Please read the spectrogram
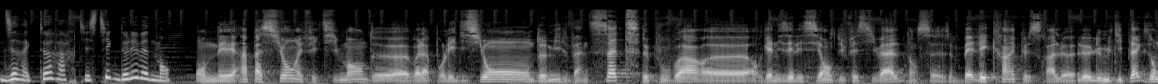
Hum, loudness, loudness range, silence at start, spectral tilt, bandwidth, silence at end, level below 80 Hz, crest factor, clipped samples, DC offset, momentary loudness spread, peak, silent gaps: none; -19 LUFS; 1 LU; 0 s; -5 dB/octave; 14 kHz; 0 s; -46 dBFS; 16 dB; under 0.1%; under 0.1%; 8 LU; -4 dBFS; none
